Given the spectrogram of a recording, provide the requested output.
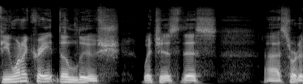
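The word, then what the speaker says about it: louche: if you want to uh what is it pronounced the loosh that's what I think yeah l-o-u-c-h-e if you want to create the loosh which is this uh sort of Cloudy effect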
